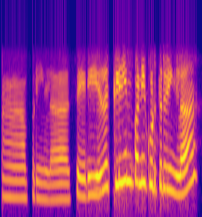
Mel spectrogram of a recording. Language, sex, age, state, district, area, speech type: Tamil, female, 18-30, Tamil Nadu, Nagapattinam, rural, conversation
